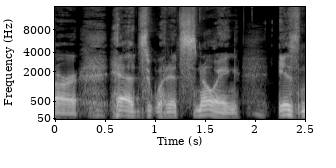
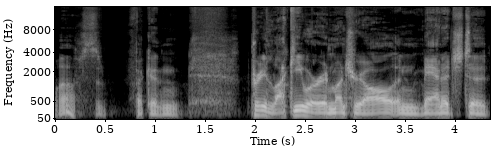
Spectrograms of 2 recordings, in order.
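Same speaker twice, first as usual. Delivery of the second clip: ordinary talk, nothing marked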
